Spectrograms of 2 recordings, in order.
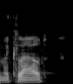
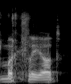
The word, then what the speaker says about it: Kevin MacLeod: I mean, currently it's just some Christmas music I got from Kevin MacLeod. I'm glad you pronounced his name properly. Well, not MacLeod.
